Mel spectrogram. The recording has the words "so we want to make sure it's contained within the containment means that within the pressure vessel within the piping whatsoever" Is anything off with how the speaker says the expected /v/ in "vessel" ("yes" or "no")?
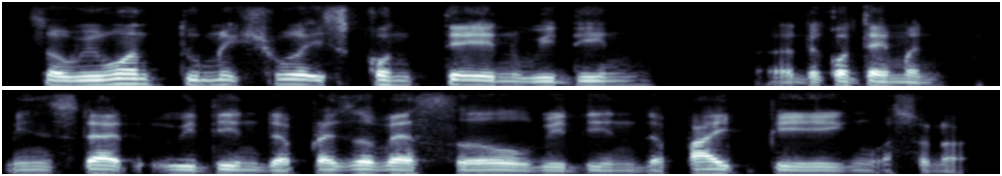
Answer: no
